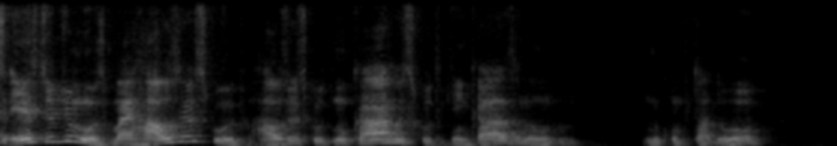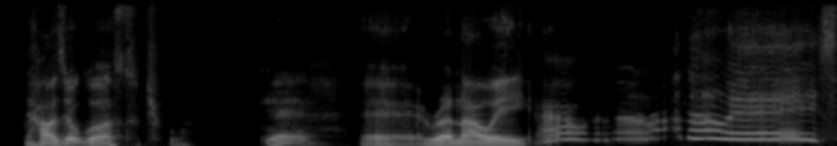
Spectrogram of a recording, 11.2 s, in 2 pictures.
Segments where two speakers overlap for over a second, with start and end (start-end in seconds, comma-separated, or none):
none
